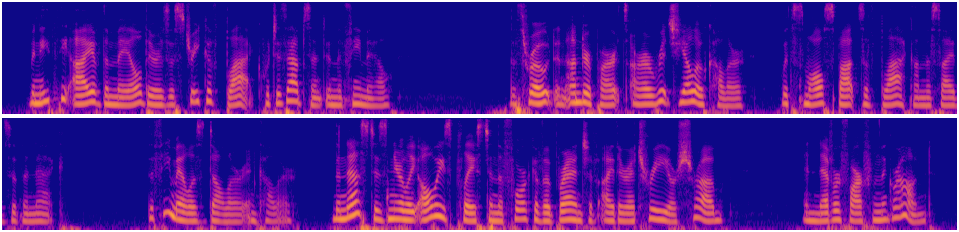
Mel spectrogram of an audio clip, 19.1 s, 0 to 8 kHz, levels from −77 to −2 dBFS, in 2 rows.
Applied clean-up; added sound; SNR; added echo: none; none; none; none.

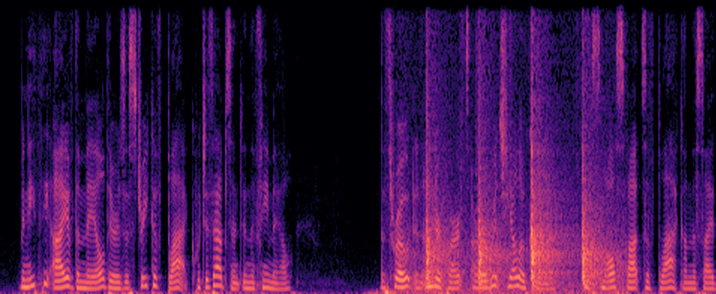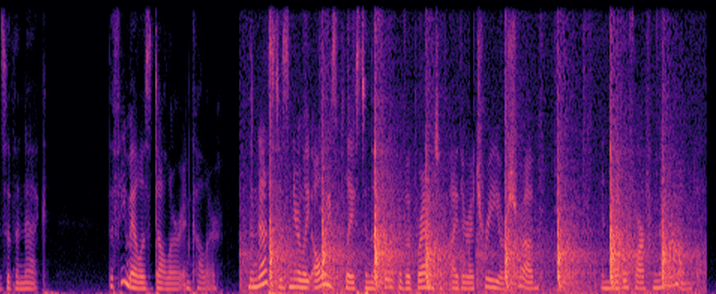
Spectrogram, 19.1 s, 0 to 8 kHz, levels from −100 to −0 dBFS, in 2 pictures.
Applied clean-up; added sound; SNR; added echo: none; Hammer; -1 dB; none.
